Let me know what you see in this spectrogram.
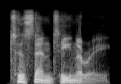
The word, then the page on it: tercentenary: British English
